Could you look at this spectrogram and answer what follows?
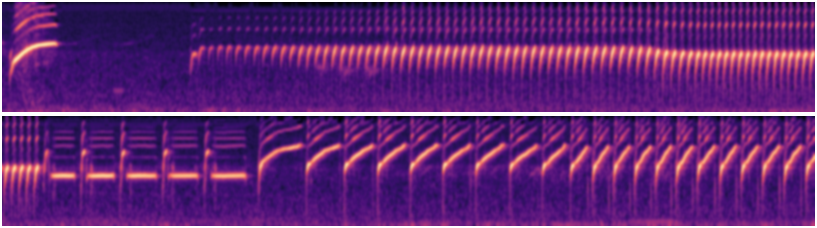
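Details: Canary master song for training: one sharp whistle, a pause, a long buzzy rolling trill, a run of flat level chips, then fast descending whistles speeding into a quick rattle.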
